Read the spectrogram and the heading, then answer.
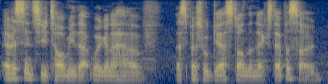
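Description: A man's voice: lowish voice, steady tone, a little fast, darkish tone, faint music behind. A man co-hosting a podcast in casual chat, blocked-nosed with a sore throat, rambling with many restarts and swearing. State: congested with a head cold, sore throat. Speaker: podcast co-host.

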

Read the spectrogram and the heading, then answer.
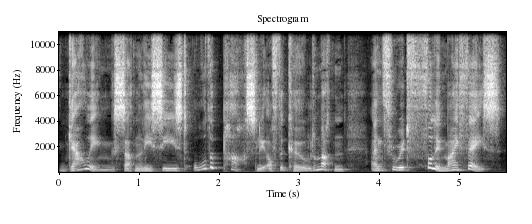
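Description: A man's voice: on the high side, huge pitch swings, moderate pace, a little mellow, husky. A man narrating a comic first-person audiobook in a prim, precise, slightly aggrieved manner.

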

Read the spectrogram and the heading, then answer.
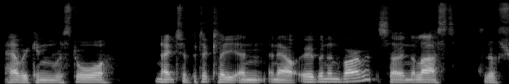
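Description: A middle-aged man with a New Zealand accent, a garden manager, explaining in a relaxed podcast interview with frequent restarts. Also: lowish voice, fast, dry recording.

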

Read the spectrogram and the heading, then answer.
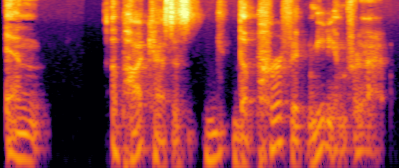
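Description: A man hosting a podcast and asking interview questions in a measured way. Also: on the low side, very animated, gravelly. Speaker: podcast host.

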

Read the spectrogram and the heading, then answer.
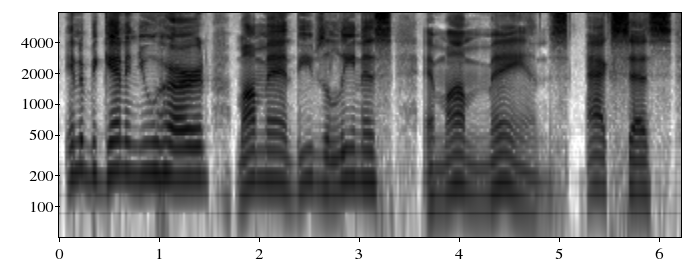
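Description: High-voiced man hyping a radio show. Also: takes it slowly, dark tone, clean tone, dry recording, studio quality. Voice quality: high-pitched voice. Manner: slangy, repetitive catchphrases. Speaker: online radio DJ host. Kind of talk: hype radio shout-outs over music. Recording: music playing under the voice. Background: music.

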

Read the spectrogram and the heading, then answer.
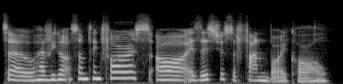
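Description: A woman's voice: mid-range voice, very animated, brisk, vocal fry, fairly bright tone, dry recording. A wry, impatient young investigator in an audio drama, played by a woman. She has a mid-range voice in a dry, close recording. Her delivery is blunt and teasing, as between old friends. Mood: brisk, wry. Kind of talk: naturalistic audio drama acting.

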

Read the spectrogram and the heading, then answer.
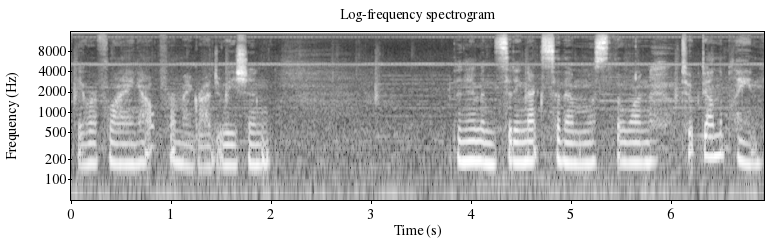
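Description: A woman's voice: lowish voice, flat delivery, moderate pace, background noise, close to an everyday voice. An actress in an audio drama playing a young female newspaper reporter who talks in an earnest, candid, conversational way. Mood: earnest, somber.

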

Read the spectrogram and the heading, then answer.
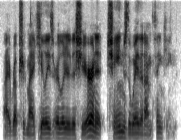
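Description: A man's voice: fairly low pitch, fairly even intonation, a little fast, no room sound, clean studio sound. A man hosting a podcast, talking conversationally and often ending points with tag questions. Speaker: podcast host. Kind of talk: casual interview talk.

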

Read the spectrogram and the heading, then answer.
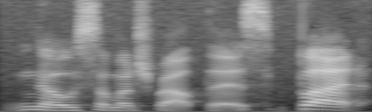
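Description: A woman's voice: lowish voice, very animated, a bit bright. A woman hosting a podcast, chatting casually and joking playfully with her guests. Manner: playful, quick to joke. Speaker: podcast host. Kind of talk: casual chat.

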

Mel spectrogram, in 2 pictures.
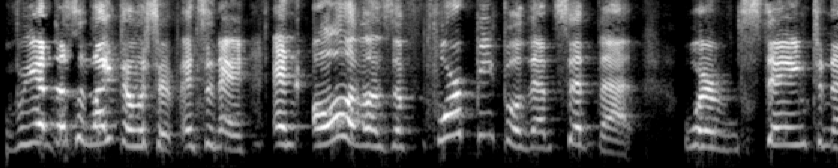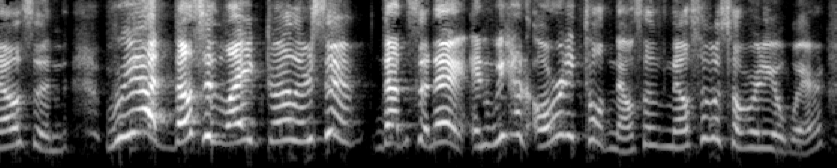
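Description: A woman's voice: high voice, sing-song, normal speed, few pauses, fairly bright tone. A woman co-hosting a podcast, chatting casually in a giggly, playful way. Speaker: podcast co-host and writer. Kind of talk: casual Q&A chat.

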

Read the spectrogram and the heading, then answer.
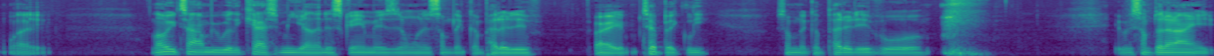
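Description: A man with a low, mellow, soft-spoken voice talks casually and calmly, thinking aloud, rephrasing as he goes and checking in with the listener in informal slang. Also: vocal fry, no echo, clean studio sound. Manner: calm, informal slang, halting rephrasing with frequent tag questions. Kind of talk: casual reflective monologue.

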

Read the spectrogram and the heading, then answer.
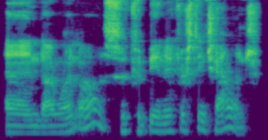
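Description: An older man answering interview questions as a guest, explaining in a measured way with pauses between phrases. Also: mid-range voice, expressive, bright, forceful tone. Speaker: podcast guest, sales executive.

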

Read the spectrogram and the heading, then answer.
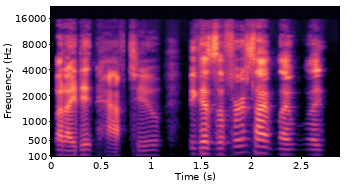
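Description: Bright, forceful man telling casual stories. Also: medium pitch, normal speed, smooth, no room sound, rough recording. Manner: emphatic, repeats himself for emphasis. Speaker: podcast co-host. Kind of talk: casual personal storytelling.

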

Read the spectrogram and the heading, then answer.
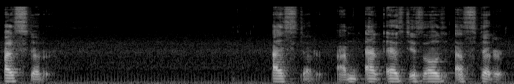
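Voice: mid-range voice, level tone, a little slow, fairly bright tone, low-quality recording. An older podcast host with a stutter, talking in a chatty, rambling way with many restarts and repeated words. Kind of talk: casual health podcast monologue.

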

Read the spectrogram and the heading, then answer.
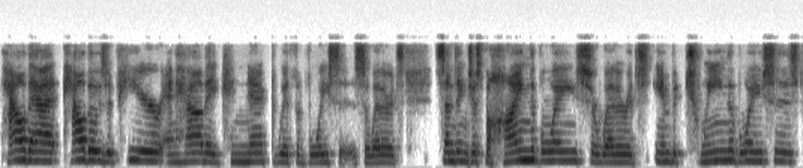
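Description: A woman hosting a conversational interview as the interviewer, speaking in a measured way. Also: medium pitch, fairly even intonation, a little mellow. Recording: dull lo-fi audio.

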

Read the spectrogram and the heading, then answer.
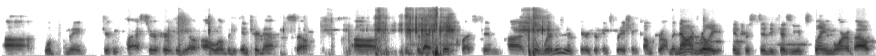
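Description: Low-voiced, fast-talking man hosting. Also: highs cut off, heavy background noise. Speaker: podcast host, interviewer. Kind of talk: casual interview chat.

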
